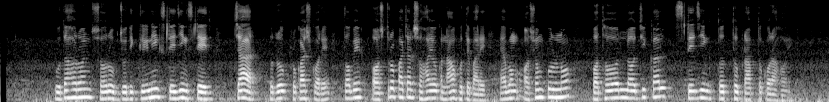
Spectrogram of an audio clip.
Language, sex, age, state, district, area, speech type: Bengali, male, 30-45, West Bengal, Purulia, urban, read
